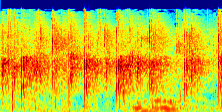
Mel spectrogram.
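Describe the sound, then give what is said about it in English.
Children and adults in a church audience clap their hands in praise in a steady, quick rhythm, the crisp claps running throughout over a murmur of voices, with a brief low sung or hummed tone partway through. “That's a beautiful sight to see the kids clap their hands and praise the Lord with the adult.”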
